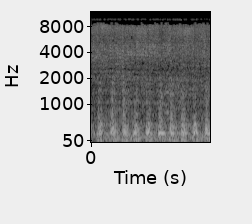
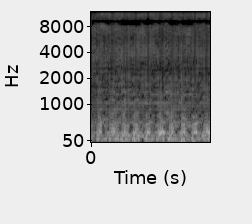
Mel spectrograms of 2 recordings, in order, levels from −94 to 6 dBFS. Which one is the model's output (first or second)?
second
